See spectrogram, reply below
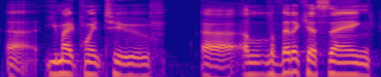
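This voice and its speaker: Here an American man plays a pastor in a conversational podcast interview about his beliefs. The voice is medium-pitched, steady and smooth, a little slow, while his delivery stays earnest and emphatic with frequent "right?" and "you know" check-ins.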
